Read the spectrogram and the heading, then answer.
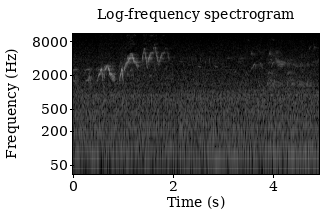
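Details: Swainson's thrush singing in the Squamish River estuary: a rising spiral of fluting, looping whistled phrases climbing upward over about a second and a half, followed by a faint echo-like tail, with steady low environmental rumble beneath.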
